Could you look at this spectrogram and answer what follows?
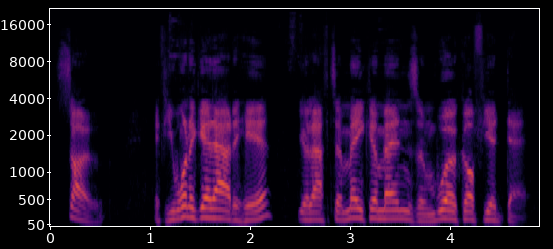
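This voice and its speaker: An actor playing a blunt, impatient castle guard in a video game. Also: male voice, fairly high pitch, moderate pace, a bit bright, no room sound, natural voice. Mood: gruff. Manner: gruff, curt.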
